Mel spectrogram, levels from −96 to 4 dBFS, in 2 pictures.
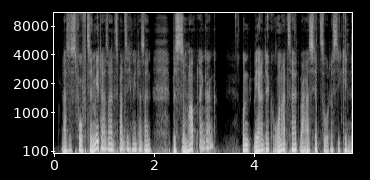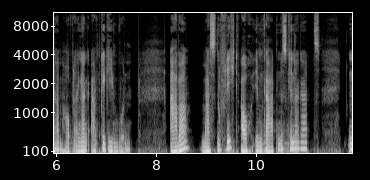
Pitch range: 100-130 Hz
